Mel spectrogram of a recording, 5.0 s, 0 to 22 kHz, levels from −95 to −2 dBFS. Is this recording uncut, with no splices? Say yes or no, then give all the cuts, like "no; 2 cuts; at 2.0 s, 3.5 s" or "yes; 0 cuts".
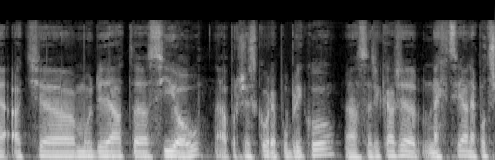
no; 1 cut; at 3.4 s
